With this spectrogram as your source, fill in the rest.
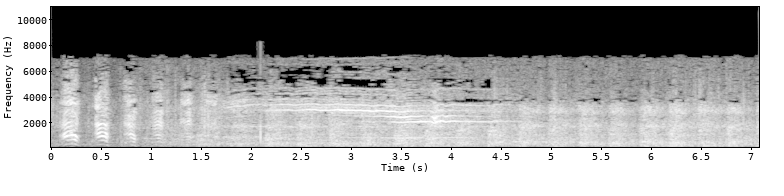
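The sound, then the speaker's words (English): A train rumbles along railway tracks at a little railway depot in Louisiana, with a few rhythmic clacks at the start giving way to a steady, fairly loud rolling roar with faint metallic squeals. “Just got off that train.”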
